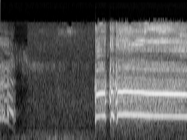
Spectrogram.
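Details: Farm rooster of free-range stock: a clipped crow, a quiet murmur, then a loud crow opening with a brief break and held steady and level to the end.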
